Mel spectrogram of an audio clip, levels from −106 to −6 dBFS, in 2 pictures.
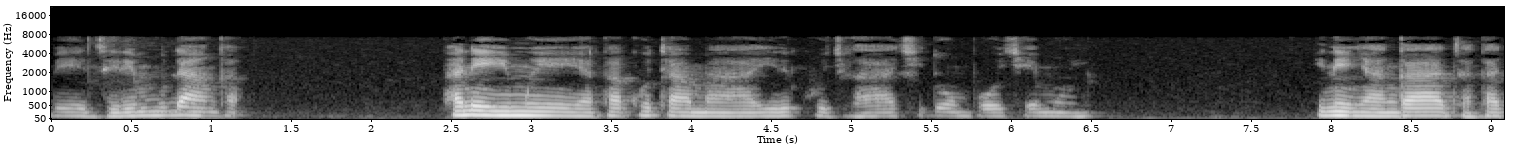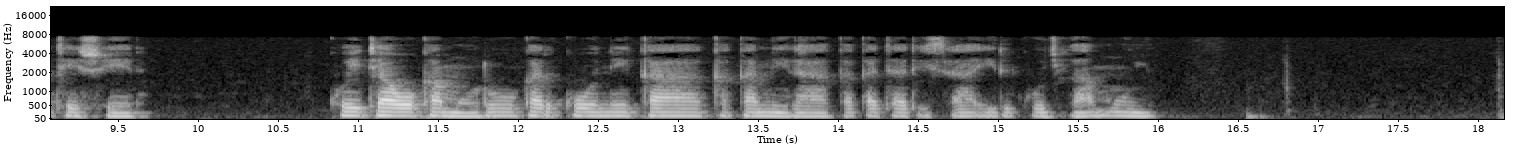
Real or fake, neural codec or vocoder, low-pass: real; none; 7.2 kHz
